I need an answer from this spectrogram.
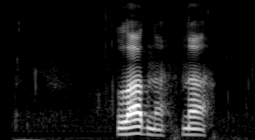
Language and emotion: Russian, neutral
